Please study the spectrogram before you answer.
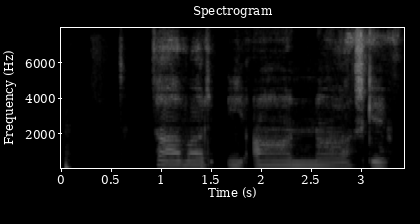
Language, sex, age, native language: Icelandic, female, 9, Icelandic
